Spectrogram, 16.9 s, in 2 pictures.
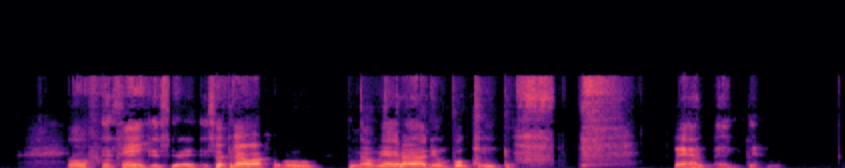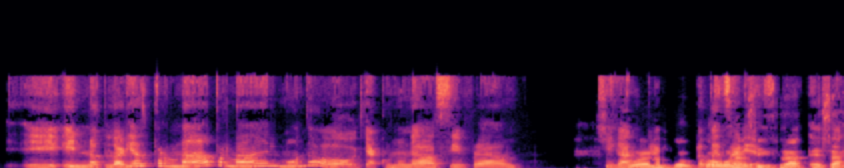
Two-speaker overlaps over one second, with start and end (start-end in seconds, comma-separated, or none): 14.7-16.2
